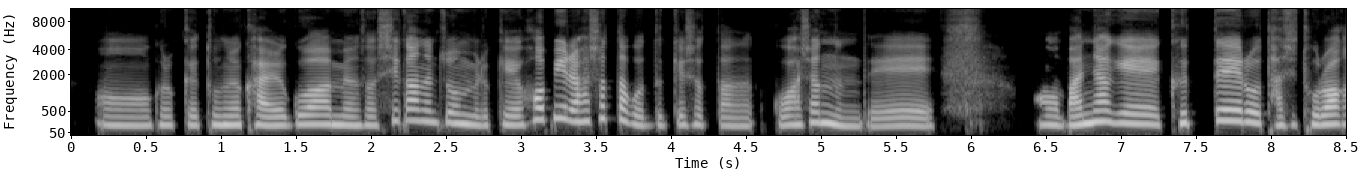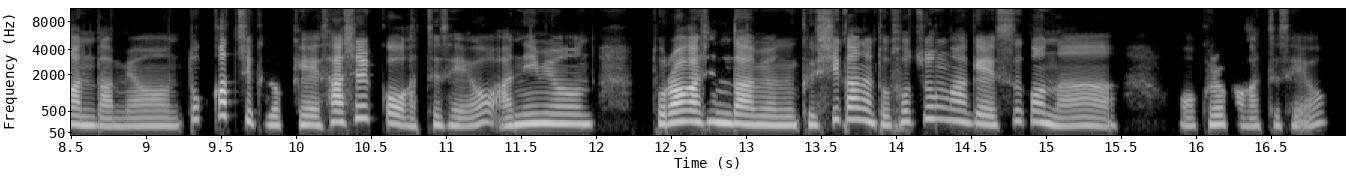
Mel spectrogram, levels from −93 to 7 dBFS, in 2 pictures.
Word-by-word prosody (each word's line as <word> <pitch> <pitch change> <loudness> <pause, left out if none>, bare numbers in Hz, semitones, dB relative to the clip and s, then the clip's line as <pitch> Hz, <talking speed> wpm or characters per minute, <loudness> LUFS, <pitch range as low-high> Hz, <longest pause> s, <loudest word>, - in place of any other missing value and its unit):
어 180 -1 -4
그렇게 185 0 -6
돈을 190 0 -1
갈구하면서 190 0 +1
시간을 275 +4 0
좀 225 -4 0
이렇게 190 +1 -3
허비를 300 - +3
하셨다고 285 - -1
느끼셨다고 180 -1 -7
하셨는데 175 -5 -1 0.7
어 190 -1 -2
만약에 215 +1 +4
그때로 245 +2 +2
다시 185 -2 -6
돌아간다면 170 -5 +1
똑같이 305 0 +1
그렇게 190 -1 -3
사실 250 - +4
것 225 -10 -1
같으세요? 180 +6 -4
아니면 210 +3 +2 0.4
돌아가신다면은 220 -6 +5
그 195 - -4
시간을 300 +4 +1
더 190 - -3
소중하게 255 -3 -2
쓰거나 180 -9 -3 0.4
어 170 - -8
그럴 195 +3 -2
것 185 -1 -9
같으세요? 180 +5 -8
195 Hz, 320 characters per minute, -23 LUFS, 180-240 Hz, 0.7 s, 돌아가신다면은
